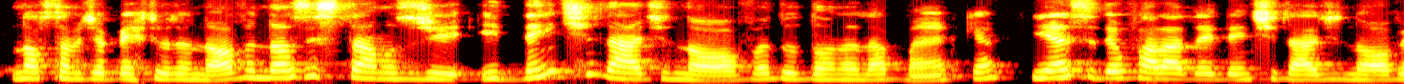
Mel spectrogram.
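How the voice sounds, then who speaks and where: A woman's voice: mid-range voice, darkish tone. A woman in her sixties hosting her own podcast alone, talking in a chatty, affectionate way that wanders into asides. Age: 60s. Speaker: podcast host. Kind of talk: casual solo podcast chat.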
